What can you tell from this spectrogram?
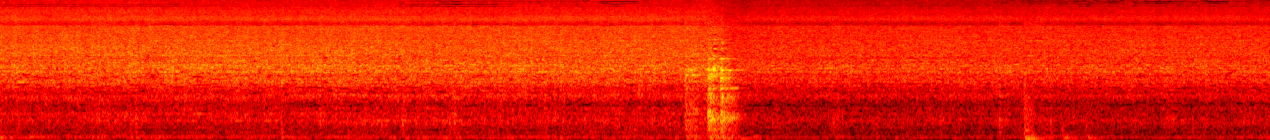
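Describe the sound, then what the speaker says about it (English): Beef stroganoff fries in a pan with a loud, constant close-up sizzle and hiss, briefly interrupted by a soft clatter midway. "Okay, now that's going to fry."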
